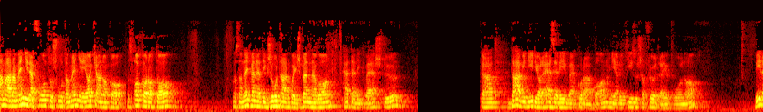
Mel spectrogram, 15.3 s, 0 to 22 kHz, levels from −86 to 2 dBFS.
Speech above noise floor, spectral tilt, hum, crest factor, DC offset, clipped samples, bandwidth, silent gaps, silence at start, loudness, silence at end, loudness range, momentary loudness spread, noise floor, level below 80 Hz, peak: 31 dB; -7 dB/octave; none; 18 dB; under 0.1%; under 0.1%; 11.5 kHz; 8.36-9.58 s; 0 s; -21 LUFS; 0 s; 6 LU; 9 LU; -51 dBFS; -54 dBFS; -2 dBFS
